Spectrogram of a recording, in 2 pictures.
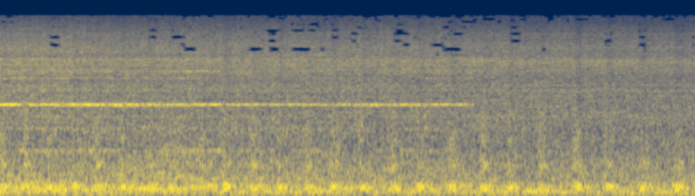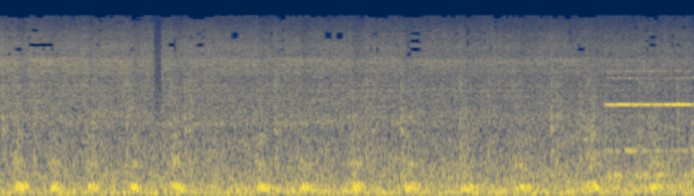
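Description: A steam locomotive chugs steadily.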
